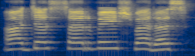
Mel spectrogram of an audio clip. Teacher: ಜ ಮುಂದೆ ವಿಸರ್ಗ ವಿಸರ್ಗದ ಮುಂದೆ ಸ ಇದೆ ಅದಕ್ಕೆ ಅರ್ಧ ಸ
